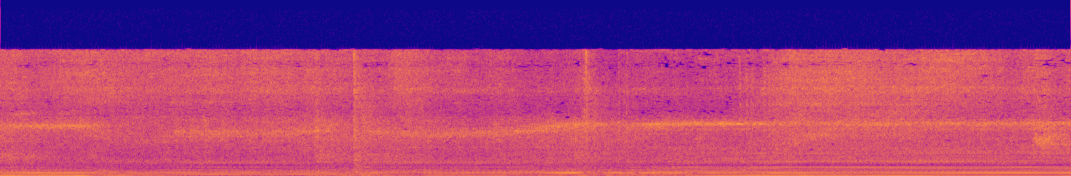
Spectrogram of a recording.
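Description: Hydraulic briquetting press for copper flakes and granules running: steady hum of its hydraulic pump and motor, with a couple of faint clicks midway.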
